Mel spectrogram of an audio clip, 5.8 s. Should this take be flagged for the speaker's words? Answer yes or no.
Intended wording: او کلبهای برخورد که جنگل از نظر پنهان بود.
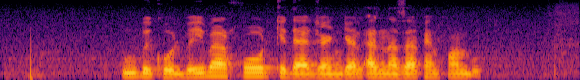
yes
